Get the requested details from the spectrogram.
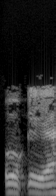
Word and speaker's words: أوقية: المفردات: الأواق جمع أوقية، يقال أوقية بضم الهمزة أوقية وكسر القاف وتشديد الياء أوقية، آخرها تاء مربوطة، وكثير من الناس ينطقها بدون همزة، يعني يقال أوقية أوقية، وبالأخص العامية بالأخص العامية أي من الناس.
